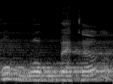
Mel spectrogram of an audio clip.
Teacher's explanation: قُرْ رَبَّكَ تفخیم کے ساتھ پڑھتے ہوئے ربا یعنی را کو موٹا پڑھیں گے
